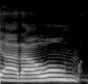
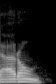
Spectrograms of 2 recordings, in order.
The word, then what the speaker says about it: Aarón: Vemos en Éxodo 28:1, "Y tú haz que se acerquen a ti, Araón, Aarón." Alguien me ha corregido. No se dice Aarón, sino Aarón. Está bien, porque tiene doble a Aarón, tu hermano y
